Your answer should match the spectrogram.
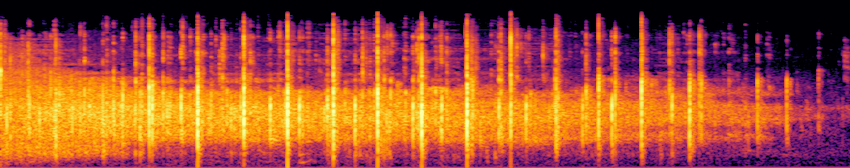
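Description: An audience applauding, with a few nearby hands clapping sharply above the general clapping. The applause dies away near the end.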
